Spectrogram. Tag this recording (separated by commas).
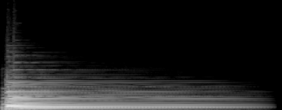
Music, Keyboard (musical), Piano, Musical instrument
